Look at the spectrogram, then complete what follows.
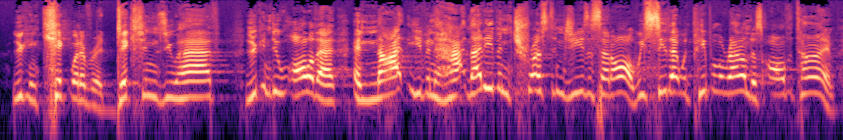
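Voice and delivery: impassioned preaching. Acted. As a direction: press the point with mounting force.

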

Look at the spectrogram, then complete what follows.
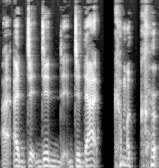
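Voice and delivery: ordinary talk, nothing marked

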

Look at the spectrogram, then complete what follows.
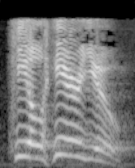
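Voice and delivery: slow, high, loud scolding; crowd's loud warning. Acted. Acted crowd scolding the yelling beggar.

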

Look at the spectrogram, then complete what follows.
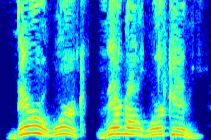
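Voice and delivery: high, loud, emphatic retort; exasperated retort. Retold or imitated. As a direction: push back, high and insistent. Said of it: "And I'm like".

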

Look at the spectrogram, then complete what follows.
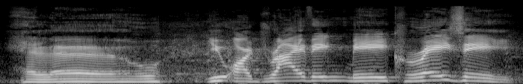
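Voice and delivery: slow, laughing mock exasperation; exasperated. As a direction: drag it out, half laughing, fed up. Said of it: "I want to go".

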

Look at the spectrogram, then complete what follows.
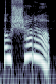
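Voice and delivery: high-pitched, fed-up comeback; exasperated retort. Acted. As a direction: jump up in pitch to cut him off. Marjorie snaps back in quarrel.

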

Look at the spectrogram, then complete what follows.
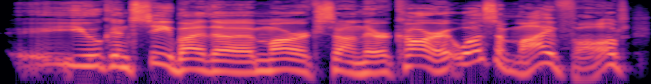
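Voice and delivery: high, loud, defensive protest; loud blustering driver. A narrator's reading. Driver shouting at the trooper, loud and defensive. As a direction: insist loudly it wasn't your fault. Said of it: "talking loudly".

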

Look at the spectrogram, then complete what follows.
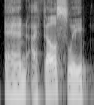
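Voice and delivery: ordinary talk, nothing marked

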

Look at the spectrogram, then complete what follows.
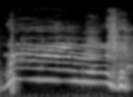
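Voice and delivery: long, high-pitched squeal held on one note; playful whee. Pretend. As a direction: squeal like a kid on a roller coaster. Player on the roller coaster.

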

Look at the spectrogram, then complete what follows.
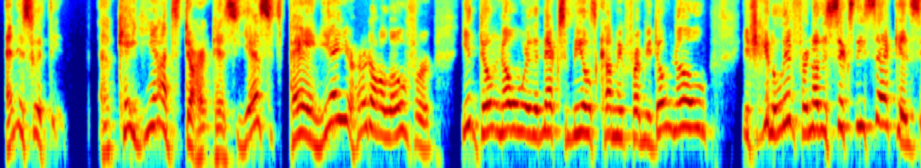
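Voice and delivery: high, rising preacher's fervour; impassioned sermon voice; fervent preaching. Acted. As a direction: preach it with mounting passion. Impassioned teaching.

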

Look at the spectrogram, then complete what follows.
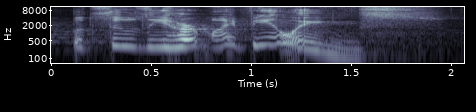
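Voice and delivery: high, soft mock whine; hammed-up childish hurt; whiny complainer. Believer complaining about Susie, whiny. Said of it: "And we're like".

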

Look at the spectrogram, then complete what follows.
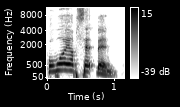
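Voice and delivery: high, squeaky mock-innocent questions; feigning total confusion, voice jumping high; baffled innocence. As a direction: play dumb, pitching way up in disbelief. Retold confused reply to girlfriend.

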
